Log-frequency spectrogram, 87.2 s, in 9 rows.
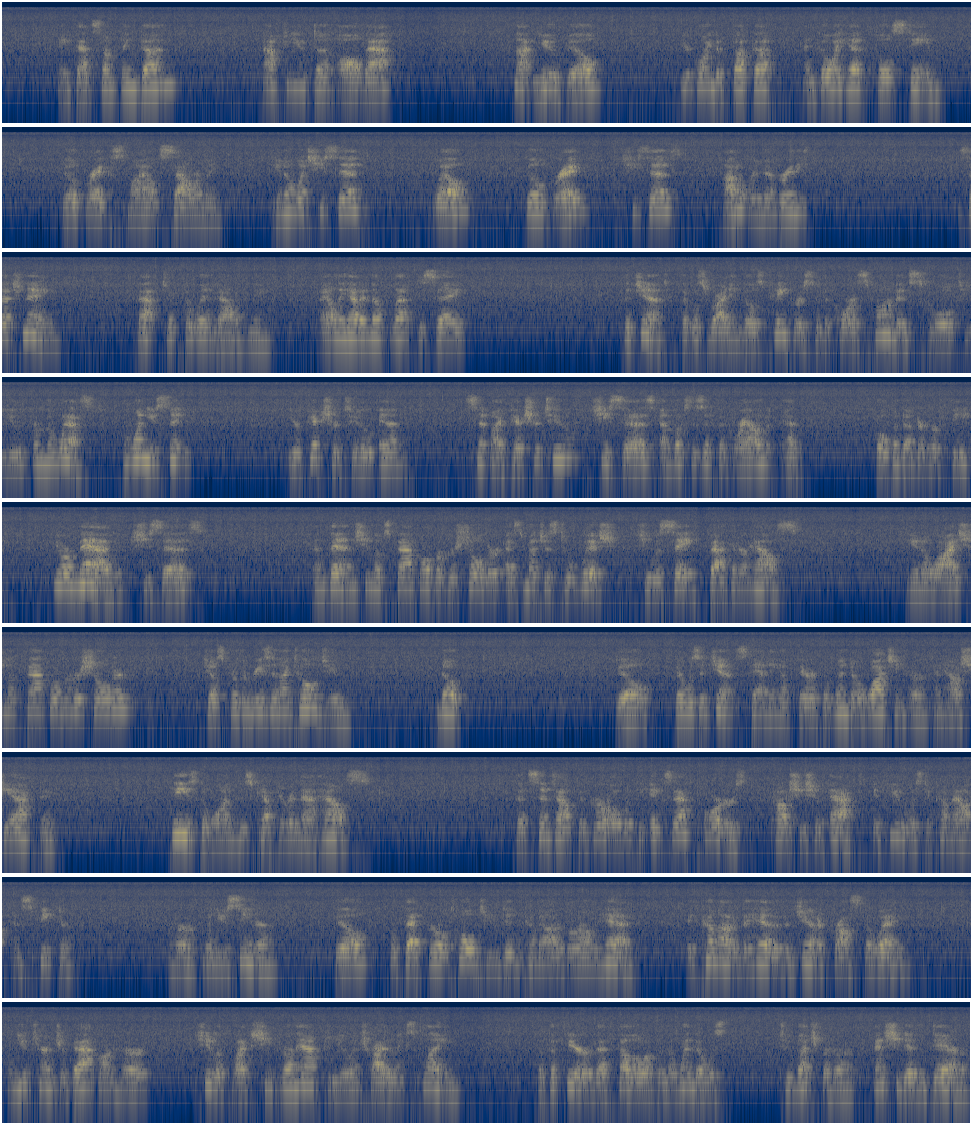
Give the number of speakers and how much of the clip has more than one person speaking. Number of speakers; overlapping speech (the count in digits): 1, no overlap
